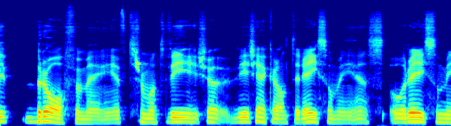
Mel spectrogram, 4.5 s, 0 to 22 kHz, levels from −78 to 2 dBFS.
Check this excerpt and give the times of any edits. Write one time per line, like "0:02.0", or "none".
none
